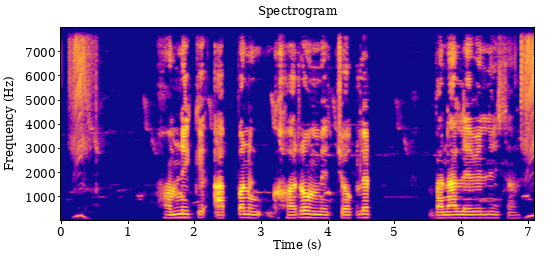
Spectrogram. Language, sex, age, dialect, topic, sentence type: Bhojpuri, male, 18-24, Southern / Standard, banking, statement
